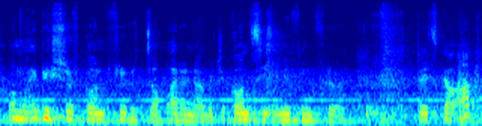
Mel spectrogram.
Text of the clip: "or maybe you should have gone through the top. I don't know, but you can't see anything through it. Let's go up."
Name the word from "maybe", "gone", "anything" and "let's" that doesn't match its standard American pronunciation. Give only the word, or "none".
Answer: maybe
